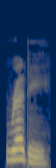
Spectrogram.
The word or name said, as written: rettie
